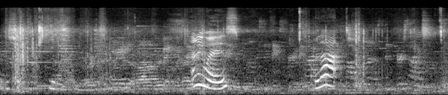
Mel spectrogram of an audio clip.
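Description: Paper rustles in a girl's hands.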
